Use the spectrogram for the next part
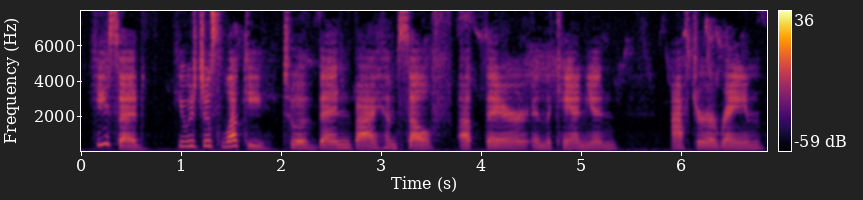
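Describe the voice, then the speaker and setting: Slow-paced woman reading a children's book. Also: on the low side. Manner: deliberate, expressive storytelling with pauses. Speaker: elementary teacher reading aloud. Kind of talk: children's picture book read-aloud.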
